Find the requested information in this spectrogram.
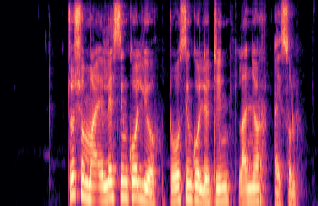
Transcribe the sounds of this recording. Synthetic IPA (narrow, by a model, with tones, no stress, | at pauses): to˦ʃu˨ma˨ɛ˨le˦si˦ŋko˦ljo˨to˨o˦si˦ŋɡo˦lo˨ti˦nlʔa̰˦ɲɔ˦ɾa˨jsu˦l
